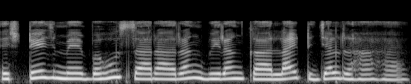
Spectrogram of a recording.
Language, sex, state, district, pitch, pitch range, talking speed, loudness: Hindi, female, Jharkhand, Palamu, 255 Hz, 240-270 Hz, 160 wpm, -12 LUFS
